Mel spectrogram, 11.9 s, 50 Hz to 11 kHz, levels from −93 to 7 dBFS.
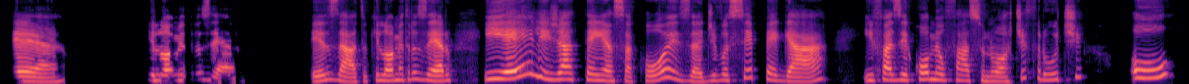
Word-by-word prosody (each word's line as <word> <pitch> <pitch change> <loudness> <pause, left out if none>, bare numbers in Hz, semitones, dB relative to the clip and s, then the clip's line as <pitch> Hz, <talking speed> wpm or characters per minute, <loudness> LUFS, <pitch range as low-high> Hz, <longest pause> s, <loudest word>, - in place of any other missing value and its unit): É, 170 -3 +3 0.9
quilômetro 210 +3 -1
0, 155 - -5 0.8
exato, 185 -3 0
quilometro 215 +5 -1
0, 210 -4 +3 0.3
e 270 +1 +4
ele 340 - +6
já 250 +1 +4
tem 235 -4 0
essa 190 -1 0
coisa 195 - -2
de 190 +5 -9
você 220 +9 -2
pegar 210 - +1 0.3
e 215 - -6
fazer, 225 +1 +2
como 250 +3 -1
eu 230 - -2
faço 205 -3 -3
no 180 -1 -6
hortifruti, 240 - -6 0.4
ou 315 +8 +1
220 Hz, 115 wpm, -23 LUFS, 195-255 Hz, 0.9 s, ele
